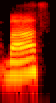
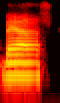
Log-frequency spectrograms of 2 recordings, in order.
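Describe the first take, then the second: First: It has a low central vowel. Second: It has a low front vowel like trap. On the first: "in Jamaica... They're low central" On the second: "Midwestern, middle of the road American English"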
